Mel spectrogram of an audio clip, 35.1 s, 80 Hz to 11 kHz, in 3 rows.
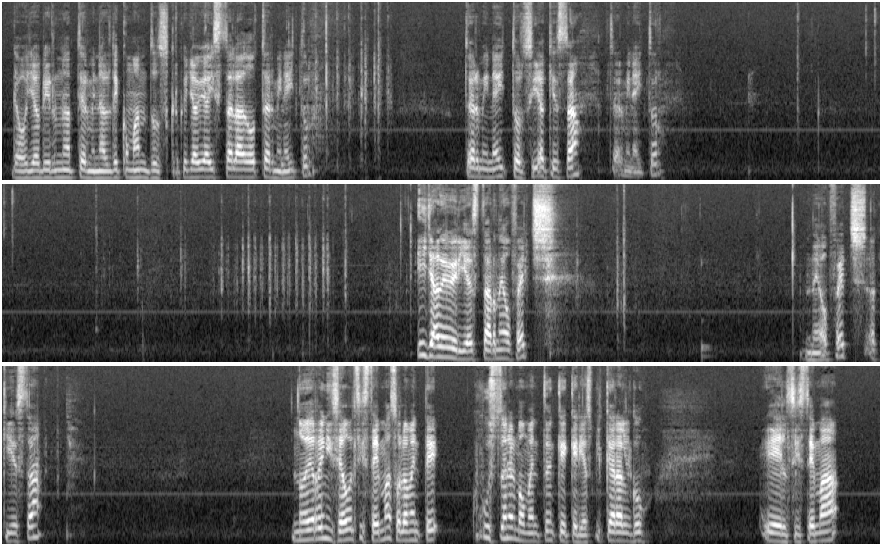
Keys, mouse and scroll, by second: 1.1-1.9 scroll down 1, 1.9 scroll down 1, 3.4 click, 4.1-5.5 typing, 7.5 click, 11.6 click, 11.8 click, 14.5 ctrl++, 14.7 ctrl++, 14.9 ctrl++, 15.1 ctrl++, 15.3 ctrl++, 15.6 ctrl++, 15.8 ctrl++, 17.3-19.0 typing, 19.2 Tab, 19.9 Return, 23.9 ctrl+-, 25.8 Up, 25.8 Return.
